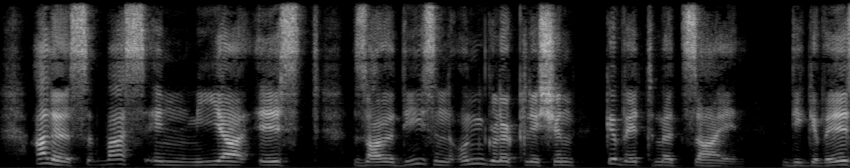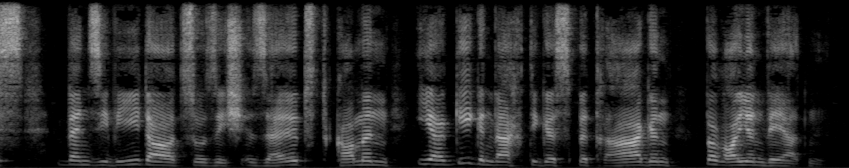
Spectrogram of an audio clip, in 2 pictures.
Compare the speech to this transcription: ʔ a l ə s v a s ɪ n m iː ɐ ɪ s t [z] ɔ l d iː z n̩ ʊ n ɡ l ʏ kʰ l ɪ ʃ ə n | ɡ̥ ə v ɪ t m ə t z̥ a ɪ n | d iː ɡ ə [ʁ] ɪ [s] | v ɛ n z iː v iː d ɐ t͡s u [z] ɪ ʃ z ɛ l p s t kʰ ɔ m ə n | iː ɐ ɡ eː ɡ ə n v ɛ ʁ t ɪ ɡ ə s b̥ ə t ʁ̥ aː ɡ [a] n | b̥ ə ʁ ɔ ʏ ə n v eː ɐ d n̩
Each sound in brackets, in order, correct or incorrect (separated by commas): correct, incorrect, correct, correct, incorrect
